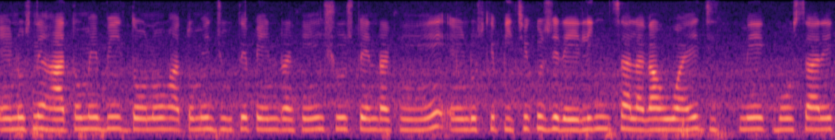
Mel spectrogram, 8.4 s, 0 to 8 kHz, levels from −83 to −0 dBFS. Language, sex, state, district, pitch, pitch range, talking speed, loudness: Hindi, female, Chhattisgarh, Bilaspur, 235 Hz, 230-245 Hz, 210 wpm, -20 LUFS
